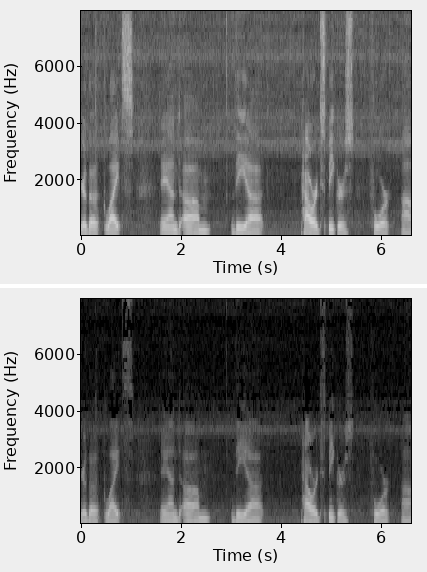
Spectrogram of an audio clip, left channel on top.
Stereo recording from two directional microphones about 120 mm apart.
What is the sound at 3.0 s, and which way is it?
Speech, 30° left (ahead or behind).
